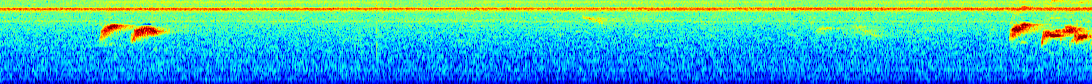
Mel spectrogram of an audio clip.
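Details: Red-whiskered bulbul serving as a trapping decoy in Hoa Binh, Vietnam: two bursts of quick, bright chirping notes about four and a half seconds apart, with quiet hiss and a steady high whine between them.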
